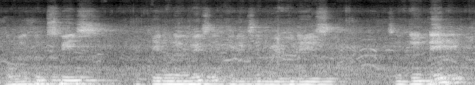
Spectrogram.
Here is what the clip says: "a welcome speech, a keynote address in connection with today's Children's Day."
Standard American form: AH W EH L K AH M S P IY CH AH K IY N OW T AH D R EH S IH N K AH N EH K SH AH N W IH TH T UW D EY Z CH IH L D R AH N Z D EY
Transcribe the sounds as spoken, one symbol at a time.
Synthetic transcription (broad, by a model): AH W EH L K AH M S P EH S AH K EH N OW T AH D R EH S IH N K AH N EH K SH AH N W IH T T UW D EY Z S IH N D AH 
